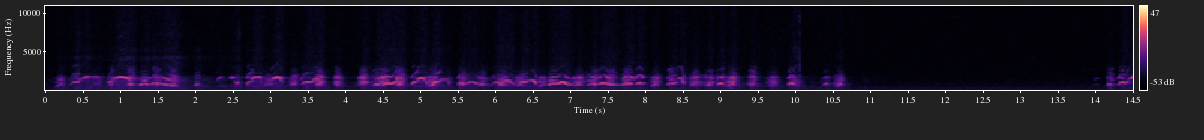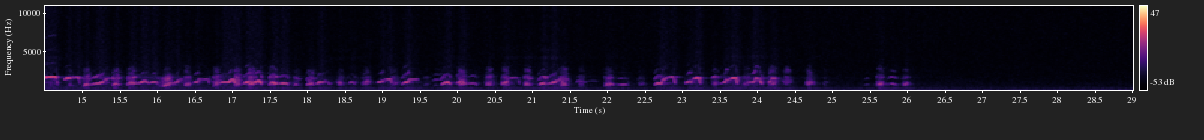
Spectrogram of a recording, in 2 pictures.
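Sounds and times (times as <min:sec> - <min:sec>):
coyotes yipping and howling: 0:00.0 - 0:10.7, 0:14.0 - 0:26.1.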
